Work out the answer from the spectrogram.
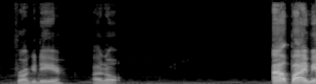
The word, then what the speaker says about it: Frogadier: Okay, so I was saying it right, Frogadier.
